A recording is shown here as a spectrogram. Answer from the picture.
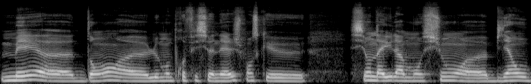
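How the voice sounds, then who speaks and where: A woman's fairly low voice, monotone and flat, at a fairly slow pace in a very clean recording with a silent background. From Ivory Coast, moved to France at 11. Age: 20s. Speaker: finance analyst. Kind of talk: interview. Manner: hesitant, many fillers.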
